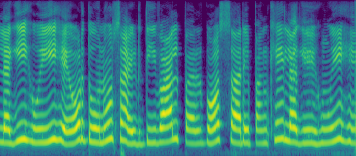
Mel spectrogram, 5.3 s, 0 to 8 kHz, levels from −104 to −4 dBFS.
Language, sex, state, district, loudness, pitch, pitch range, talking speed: Hindi, female, Bihar, West Champaran, -15 LUFS, 270 Hz, 255-305 Hz, 155 wpm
